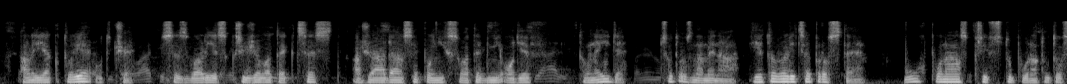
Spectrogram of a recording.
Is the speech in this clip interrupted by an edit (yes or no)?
yes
